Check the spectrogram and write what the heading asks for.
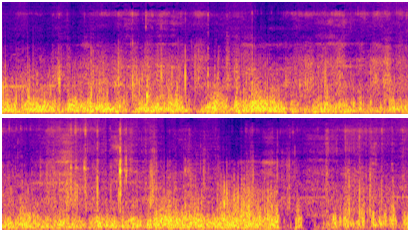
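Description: Wind rumbling and buffeting on a handheld camera's microphone, with irregular crunching thuds of footsteps in snow as the camera is carried.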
